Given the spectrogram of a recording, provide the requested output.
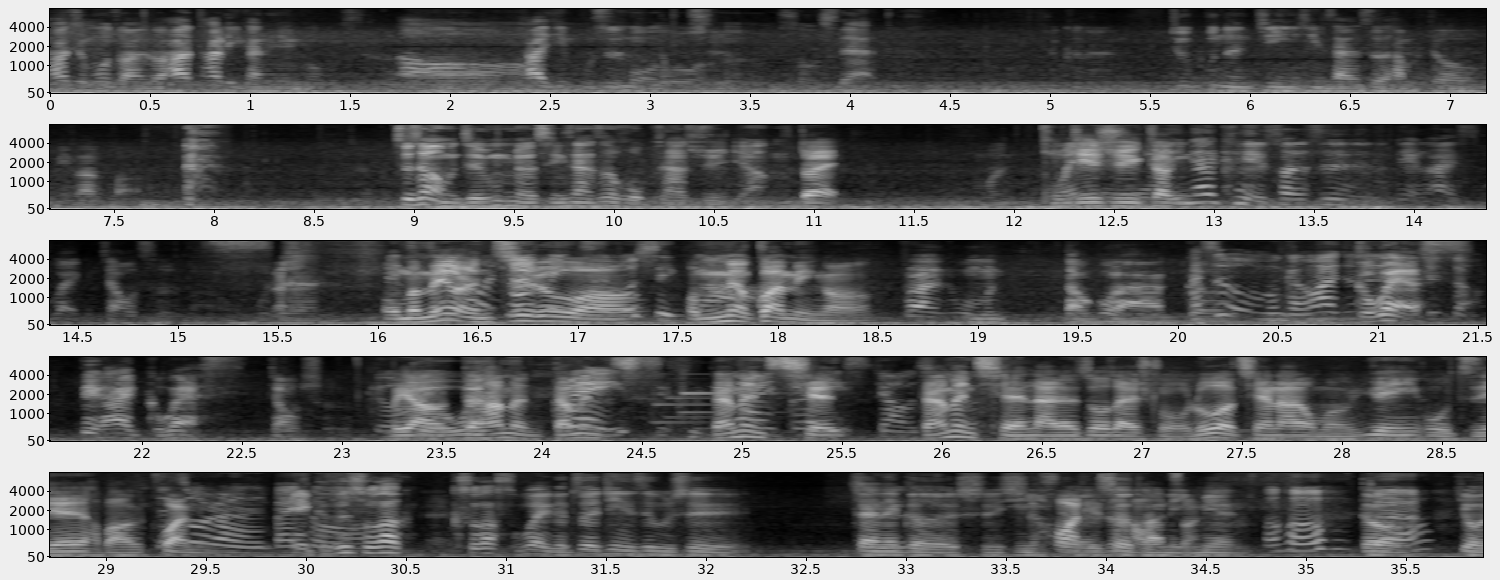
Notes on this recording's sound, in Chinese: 徜徉在高架橋前往林森北路尋歡的我們，一時興起錄製了加碼特別篇，名符其實的在奔馳的轎車上錄製節目。跟著戀愛轎車一起奔馳霓虹燈閃爍的台北街頭。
